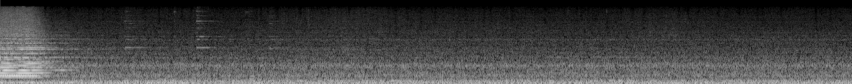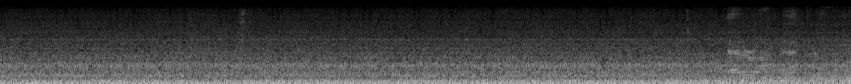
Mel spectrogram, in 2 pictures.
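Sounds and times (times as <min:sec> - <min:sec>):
train horn blast: 0:00.0 - 0:01.2
passenger train rumbling past: 0:00.0 - 0:17.0.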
